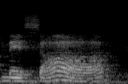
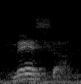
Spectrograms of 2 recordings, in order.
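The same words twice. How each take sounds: First: The stress is on the last syllable. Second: The stress is on the first syllable. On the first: The speaker calls it wrong. "It's not mesa" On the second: The speaker calls it right. "that's the second to last syllable"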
